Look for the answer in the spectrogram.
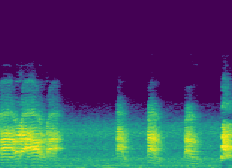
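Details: Two-year-old male pet Quaker parrot singing his version of 'If You're Happy and You Know It' indoors. A long bright squawky phrase is followed by four short raspy notes spaced about half a second apart, over the steady hum of a fan.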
